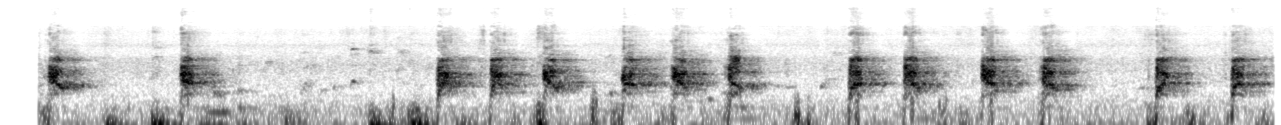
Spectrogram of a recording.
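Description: A Rottweiler barks in deep, loud bursts, repeated roughly every second.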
